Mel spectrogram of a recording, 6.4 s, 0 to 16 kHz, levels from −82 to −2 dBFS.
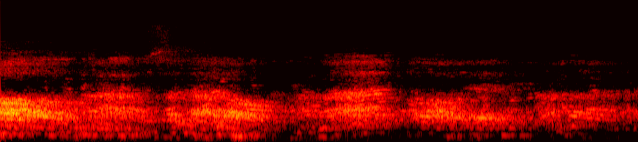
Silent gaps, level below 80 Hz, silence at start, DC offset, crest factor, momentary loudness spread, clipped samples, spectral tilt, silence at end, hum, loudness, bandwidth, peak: none; -76 dBFS; 0 s; under 0.1%; 20 dB; 12 LU; under 0.1%; -5.5 dB/octave; 0 s; none; -40 LUFS; 9 kHz; -20 dBFS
